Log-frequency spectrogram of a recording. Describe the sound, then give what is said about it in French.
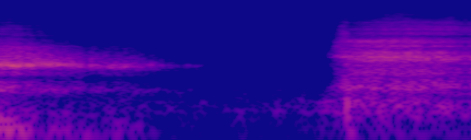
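Breathy exhalations during a self-guided reflexology massage of the foot: a soft, airy exhale fades out, then after a pause another breathy burst follows. “Et n'oubliez pas ensuite de souffler.”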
